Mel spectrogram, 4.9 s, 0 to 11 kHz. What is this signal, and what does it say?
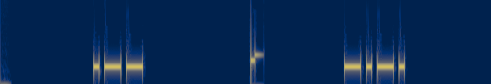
Morse code, heard as a keyed tone, about 22 wpm, 700 Hz. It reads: W C
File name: Single-Letter-Number-22wpm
